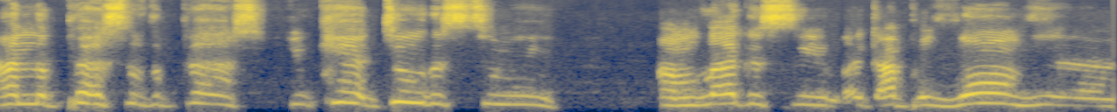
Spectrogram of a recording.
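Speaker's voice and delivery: high, mild, toned-down screamed words. Retelling what a man screamed at the top of his lungs: imitating someone screaming. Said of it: "screaming at him at the top of his lungs".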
